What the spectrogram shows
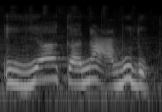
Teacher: ketika melafalkan huruf Ain Khususnya ketika sukun ya hati-hati jangan sampai kita membacanya Hamzah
